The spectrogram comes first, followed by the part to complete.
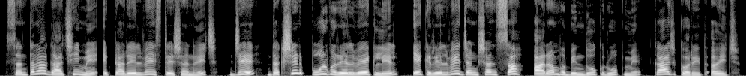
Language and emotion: Maithili, neutral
